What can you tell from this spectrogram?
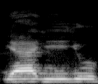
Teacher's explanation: tengah lidah bertemu dengan langit-langit atas, menyisakan celah yang lebih luas.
